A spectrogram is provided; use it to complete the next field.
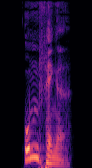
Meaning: nominative/accusative/genitive plural of Umfang
- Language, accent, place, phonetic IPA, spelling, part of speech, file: German, Germany, Berlin, [ˈʊmfɛŋə], Umfänge, noun, De-Umfänge.ogg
